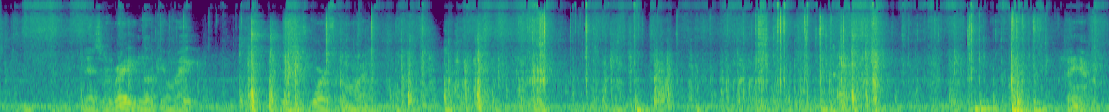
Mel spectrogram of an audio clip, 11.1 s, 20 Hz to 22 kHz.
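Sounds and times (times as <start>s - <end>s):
cardboard scraping and rubbing: 3.0s - 10.1s.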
